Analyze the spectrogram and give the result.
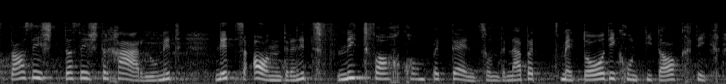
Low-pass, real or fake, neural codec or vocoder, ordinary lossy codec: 7.2 kHz; fake; codec, 16 kHz, 16 kbps, FunCodec, trained on Chinese and English, 50 frames a second; MP3, 64 kbps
